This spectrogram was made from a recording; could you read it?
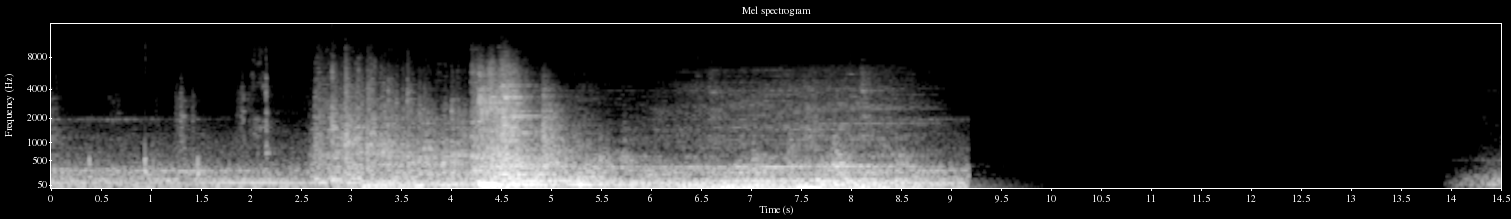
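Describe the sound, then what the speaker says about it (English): An elevator plummets downward in The Stanley Parable Ultra Deluxe video game, heard as a steady rumbling mechanical roar with a louder swell midway, then an abrupt cut to total silence before a faint return at the end. "The elevator raced downward, plummeting towards an unknown fate."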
